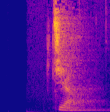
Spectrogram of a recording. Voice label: "jia4", Chinese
